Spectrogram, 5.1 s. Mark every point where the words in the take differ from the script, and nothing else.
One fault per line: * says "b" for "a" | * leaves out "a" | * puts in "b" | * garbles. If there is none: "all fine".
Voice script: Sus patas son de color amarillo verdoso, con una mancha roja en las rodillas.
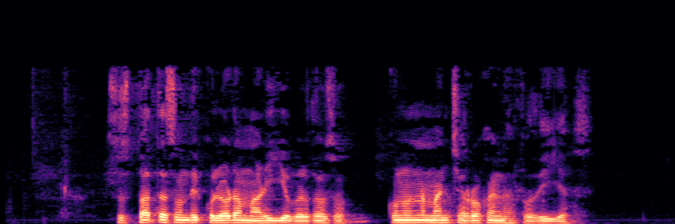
all fine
